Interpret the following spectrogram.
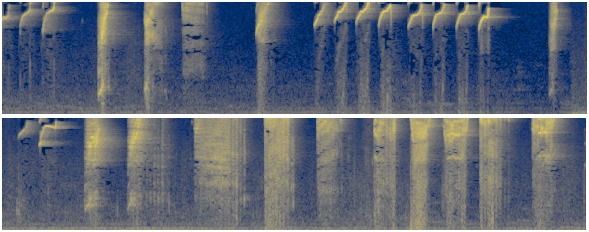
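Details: Squirrel monkey giving rapid runs of thin, high-pitched chirps and peeps in quick bursts, then louder, harsher squeaky calls repeated about twice a second, with a faint low hum in the background during the second half.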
